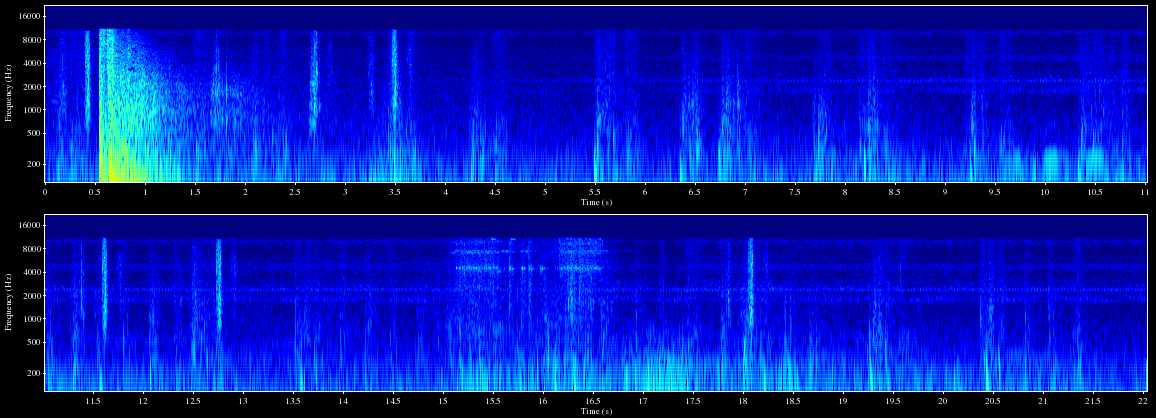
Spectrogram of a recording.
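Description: Footsteps of a game character run on the ground.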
